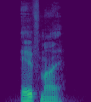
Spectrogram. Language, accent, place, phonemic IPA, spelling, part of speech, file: German, Germany, Berlin, /ˈɛlfmaːl/, elfmal, adverb, De-elfmal.ogg
- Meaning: eleven times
